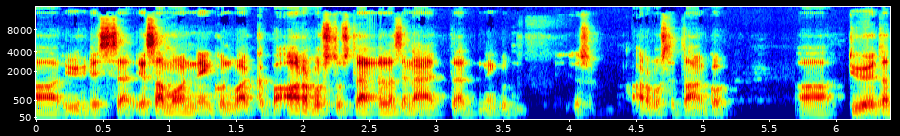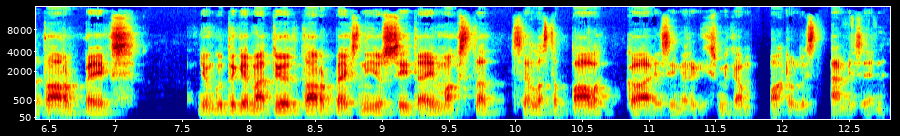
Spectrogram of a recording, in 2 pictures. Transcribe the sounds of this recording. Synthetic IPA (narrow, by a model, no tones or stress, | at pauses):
ʔyhdesːæ̰jɑ̰sɑmoinniːŋkunʋɑikːɑpɑ̰ʔɑrʋost̪ust̪ælːæsenæet̪ːænḭːŋkun | jos | ɑ̰rʋost̪et̪ɑːŋko | ə̰ːt̪yøt̪æt̪ɑrpeːks | joŋkut̪ekemæːt̪yøt̪æt̪ɑrpeːksnijjossiːt̪æeimɑkse̥t̪ɑselːɑst̪ɑpɑlkːɑːesimerkiksmikæɑhdolːist̪æmisḛn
